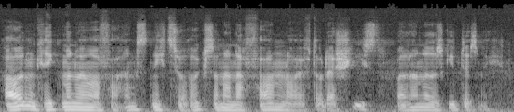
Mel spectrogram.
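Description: An actor playing a bitter, cynical decorated soldier in a sardonic, brooding radio drama monologue, on a noisy old recording. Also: male voice, on the low side, steady tone, normal speed, a bit bright, lightly acted. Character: bitter, cynical war-decorated soldier, lover of a young woman. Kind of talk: 1960s German radio drama acting.

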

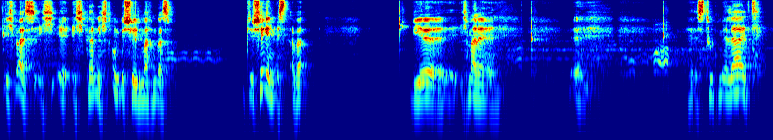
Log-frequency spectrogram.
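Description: A man's voice: fairly high pitch, animated, soft background music. Cornered, stammering male seducer. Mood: shaken, pleading. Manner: stammering, halting, defensive. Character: evasive, frightened male seducer, cornered and apologetic. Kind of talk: German radio drama acting.

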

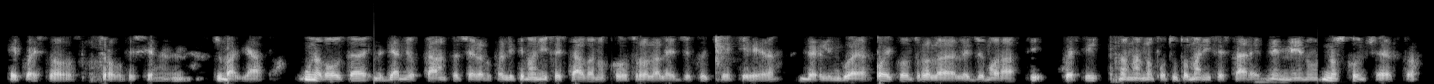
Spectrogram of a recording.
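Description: Very deep, husky-voiced man on radio. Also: fairly even intonation, moderate pace. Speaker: film director, interview guest. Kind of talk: spontaneous radio interview answers. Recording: dull lo-fi line with roomy echo.

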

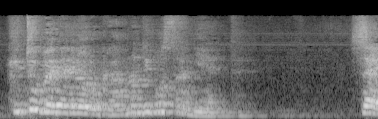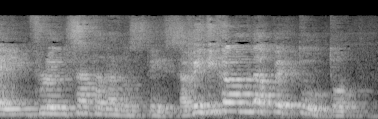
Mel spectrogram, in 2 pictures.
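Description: An actor in a radio drama playing a frustrated, suspicious newcomer to a village, theatrical and full of insistent questions. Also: male voice, sits high, very animated, normal speed. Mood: agitated, suspicious. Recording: echoey, distant, noisy room sound.

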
